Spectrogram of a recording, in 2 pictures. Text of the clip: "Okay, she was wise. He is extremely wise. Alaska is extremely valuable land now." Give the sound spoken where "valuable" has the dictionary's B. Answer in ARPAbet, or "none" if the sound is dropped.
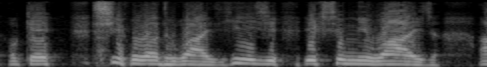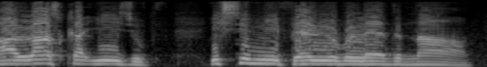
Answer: none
